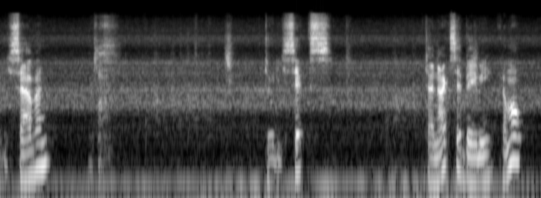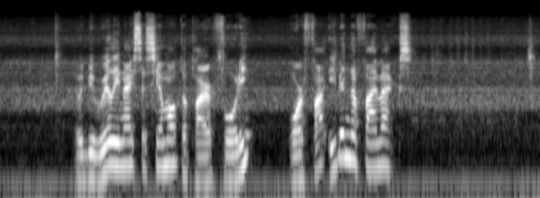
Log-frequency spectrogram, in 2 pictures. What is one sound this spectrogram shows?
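A chip scratches a card with a rasping scrape.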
